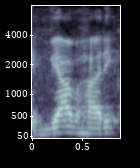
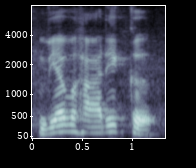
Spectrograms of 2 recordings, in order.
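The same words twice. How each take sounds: First: व्यावहारिक with long "vyaa-"; long opening aa. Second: व्यवहारिक with short first a, "vya-"; wrong short-a form. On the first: Teacher giving correct form, व्यावहारिक with long "vyaa". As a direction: stretch the first vowel of व्यावहारिक to aa. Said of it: "शुरू में आ की मात्रा आती है". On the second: Teacher showing learners a misspelling, व्यवहारिक with short "vya". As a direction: say व्यवहारिक as "vyav-haarik", drawn out slowly. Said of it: "व्यावहारिक नहीं होता". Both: Shown as a demonstration.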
